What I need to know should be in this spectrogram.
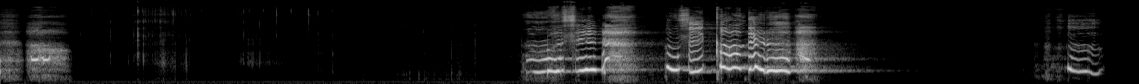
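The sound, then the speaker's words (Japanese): Chewing food: a short burst of crunching at the start, then long stretches of high, wavering whining moans that rise and fall, with a brief whine near the end. “よしよし、噛み噛みしようね。”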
